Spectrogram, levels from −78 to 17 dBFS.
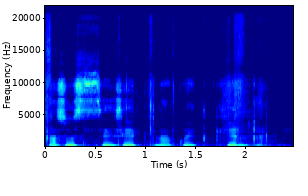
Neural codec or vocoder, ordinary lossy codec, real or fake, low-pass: vocoder, 44.1 kHz, 128 mel bands every 512 samples, BigVGAN v2; none; fake; none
